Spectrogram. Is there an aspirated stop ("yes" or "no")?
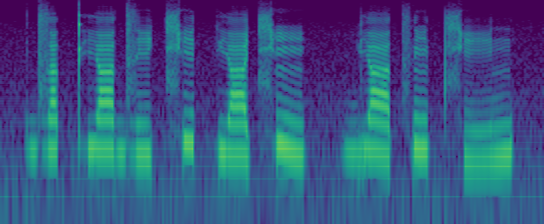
yes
